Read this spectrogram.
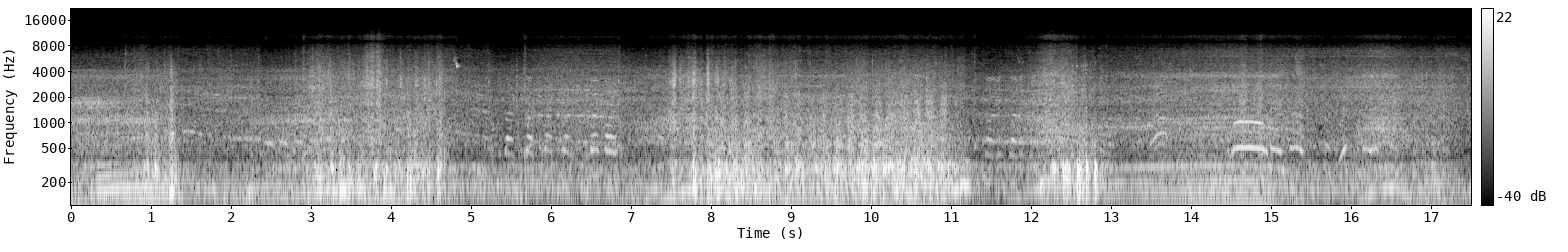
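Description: A man talks outdoors nearby.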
